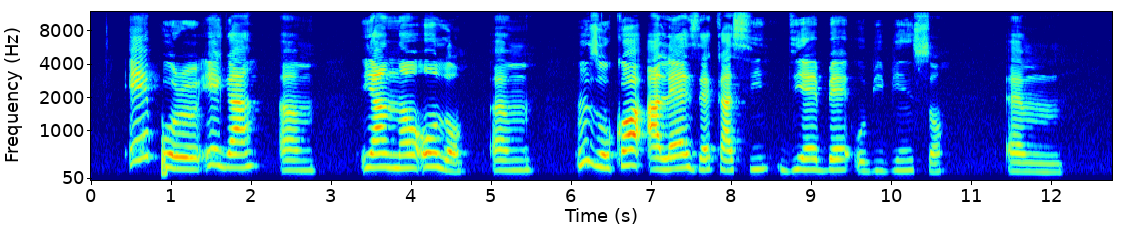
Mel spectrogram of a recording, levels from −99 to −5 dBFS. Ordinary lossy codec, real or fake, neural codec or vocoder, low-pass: none; real; none; none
